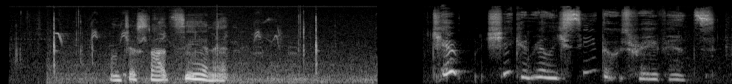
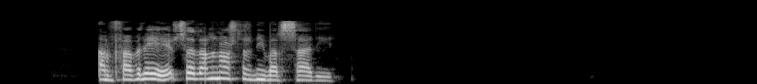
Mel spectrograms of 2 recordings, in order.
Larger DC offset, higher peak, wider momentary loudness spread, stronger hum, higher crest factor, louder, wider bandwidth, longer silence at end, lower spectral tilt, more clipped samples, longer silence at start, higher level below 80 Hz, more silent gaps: neither; about the same, -2 dBFS vs 0 dBFS; first, 19 LU vs 10 LU; neither; about the same, 20 dB vs 18 dB; second, -20 LUFS vs -13 LUFS; first, 17 kHz vs 8.2 kHz; second, 0.2 s vs 4.25 s; about the same, -4 dB/octave vs -3.5 dB/octave; neither; second, 0.15 s vs 1 s; first, -50 dBFS vs -60 dBFS; first, 3.81-4.20 s vs none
